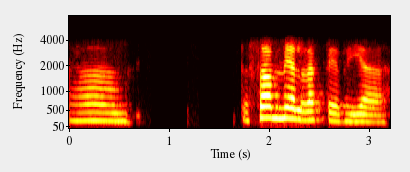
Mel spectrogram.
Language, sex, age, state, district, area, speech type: Hindi, female, 60+, Bihar, Madhepura, rural, conversation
